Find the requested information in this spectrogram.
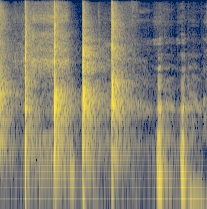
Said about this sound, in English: I just clapped for my own podcast. Absolutely.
